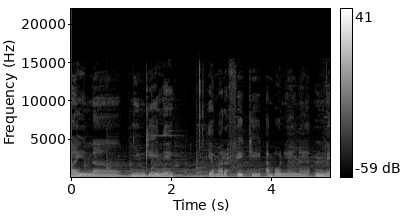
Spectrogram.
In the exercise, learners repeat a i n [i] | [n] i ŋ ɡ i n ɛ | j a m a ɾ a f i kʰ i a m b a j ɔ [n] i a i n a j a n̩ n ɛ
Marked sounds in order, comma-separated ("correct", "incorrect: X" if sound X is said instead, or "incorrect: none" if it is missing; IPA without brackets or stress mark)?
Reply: incorrect: a, incorrect: ɲ, correct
